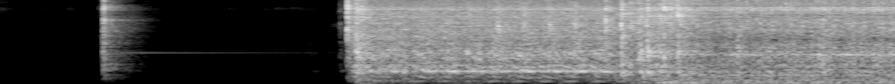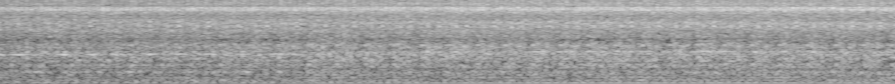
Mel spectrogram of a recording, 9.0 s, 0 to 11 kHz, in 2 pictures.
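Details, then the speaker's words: Ported Stihl MS460 starting after its starter was repaired: loose brush mounts fixed, the starter honed and cleaned, and the brushes reinstalled and resurfaced. A brief click, then it catches at once and settles into a steady, even idle. "tightened all the screws, put it back in. Listen to this thing start now."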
